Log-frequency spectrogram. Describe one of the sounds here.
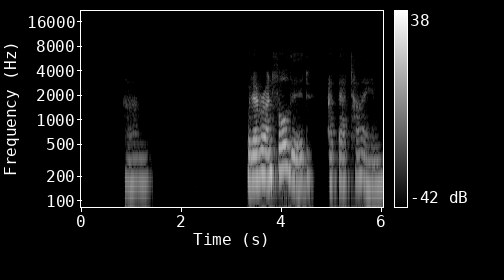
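An older woman speaks calmly and slowly into a microphone over an online call.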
